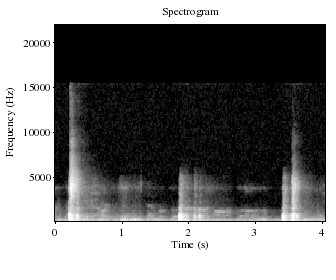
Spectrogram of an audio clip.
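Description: Plastic highlighter markers being flipped and landing on a hard board: three sharp clacks, roughly a second and a half apart, the last a quick double.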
